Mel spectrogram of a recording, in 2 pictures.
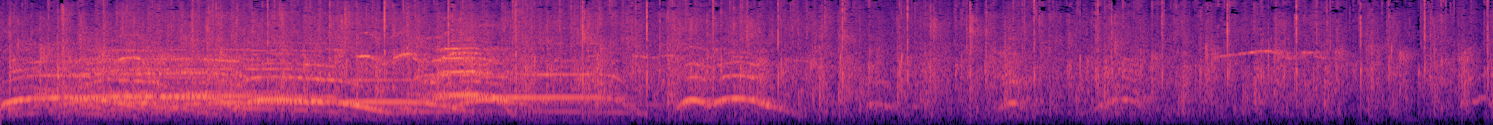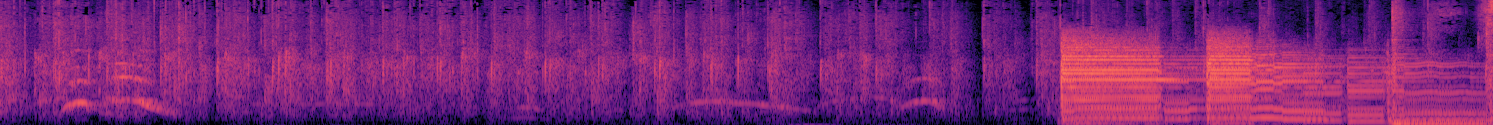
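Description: A live audience at WFPK Radio Louisville's Live Lunch claps steadily after a live performance, with whoops and whistles that fade as the ovation winds down, then music abruptly starts up near the end.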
